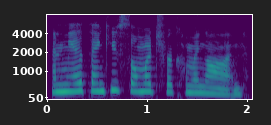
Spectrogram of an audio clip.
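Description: A woman's voice: high voice, lively intonation, brisk, clean tone, no room sound. A young adult woman hosting a podcast interview, sounding a little nasal from a recent illness, enthusiastic with frequent fillers. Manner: warm enthusiastic, many fillers. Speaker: podcast host.

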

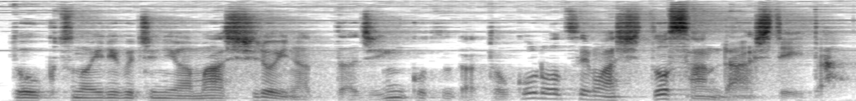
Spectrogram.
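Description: Slow, dramatic low-voiced male narrator. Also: fairly bright tone. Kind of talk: dramatic scripted horror storytelling. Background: background music.

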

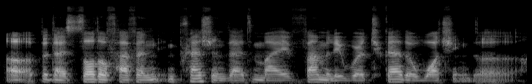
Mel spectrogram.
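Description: Hesitant Hong Kong man, lowish voice. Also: normal speed, a bit bright. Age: early 30s. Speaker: podcast guest, climate scientist. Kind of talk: conversational interview answers.

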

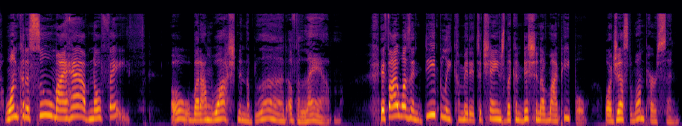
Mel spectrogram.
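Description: Lady radio host doing spoken word, really slow n deliberate, dry close sound, dramatic pauses. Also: fairly high pitch, no echo. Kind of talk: scripted sign-off and spoken-word poetry.

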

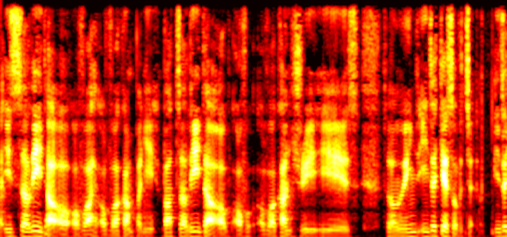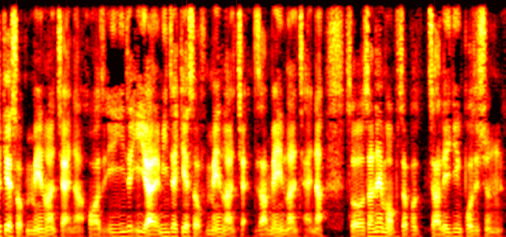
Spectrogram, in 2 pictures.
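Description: A Japanese man speaking English with a Japanese accent as a second language, hosting a solo podcast in a halting way with many restarts and repeated words. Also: on the low side. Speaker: podcast host.

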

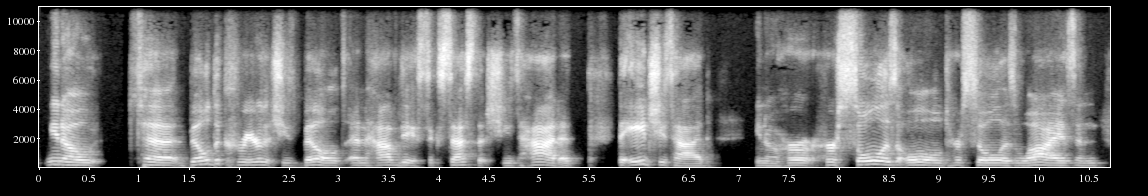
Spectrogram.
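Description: A woman in her thirties with a slightly low voice. She hosts a podcast and interviews in a casual, effusive way, building her points in short, informal phrases. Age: 30s. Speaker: podcast host.

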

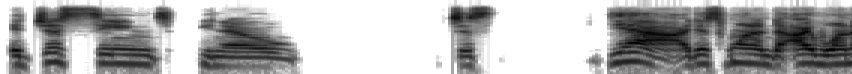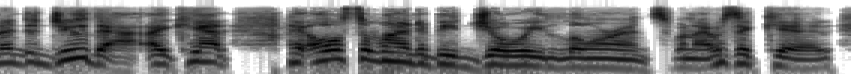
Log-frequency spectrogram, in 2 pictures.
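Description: A woman in her fifties with a low, raspy, gravelly voice talks loosely and at length, laughing at herself as she goes. She sounds a little back from the microphone in a dry, dead room. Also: expressive, moderate pace, no room sound, far from the mic. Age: 50s. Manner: chatty, rambling, self-deprecating. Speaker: voiceover actor guest. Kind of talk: casual podcast interview.

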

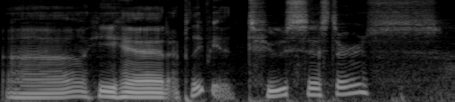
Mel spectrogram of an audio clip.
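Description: A man's voice: on the low side, big pitch swings, takes it slowly, darkish tone, no echo. A young man co-hosting a casual beer podcast, laid-back and jokey, laughing often. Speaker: podcast co-host. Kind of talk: casual chat.

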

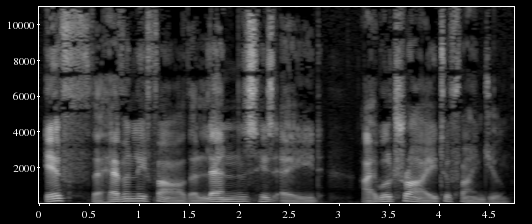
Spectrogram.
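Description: A man playing a grave, prophetic yogi teacher in an audiobook, speaking solemnly and deliberately. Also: sits low, expressive, dry recording, studio quality. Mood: tender promise.

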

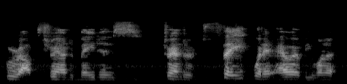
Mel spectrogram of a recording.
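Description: A man's voice: medium pitch, fairly even intonation, quick pace, bright, forceful tone, muffled recording. An Australian man guesting on a podcast, chatting casually and rambling with lots of fillers and restarts. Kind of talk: casual chat.

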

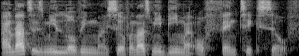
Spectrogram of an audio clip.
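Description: A man's voice: mid-range voice, steady tone, normal speed, a little mellow, no room sound, clean studio sound. A young man from Nigeria with a Nigerian accent, co-hosting a casual faith-based podcast, reflective and often restarting his words. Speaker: podcast co-host.

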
